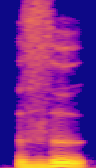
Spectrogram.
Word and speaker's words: veux: Vouloir, first person, je veux, final X not pronounced.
